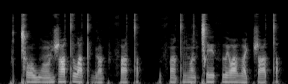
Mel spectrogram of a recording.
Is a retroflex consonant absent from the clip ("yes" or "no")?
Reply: yes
